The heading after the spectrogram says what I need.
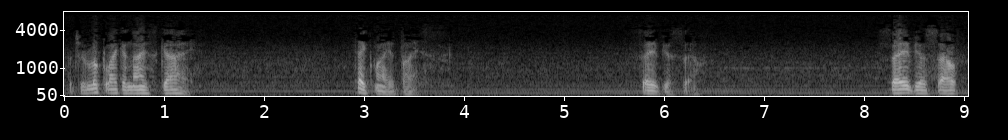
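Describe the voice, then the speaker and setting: An actor playing a desperate, guilt-ridden man in a 1970s radio drama, speaking in intense, halting bursts. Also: mid-range voice, noisy background. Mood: grim, urgent. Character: desperate, guilt-ridden man warning a rival about a witch. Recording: dull vintage radio recording.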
